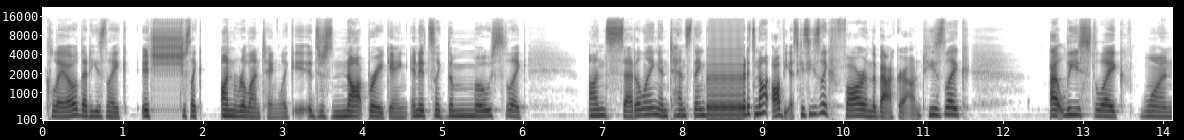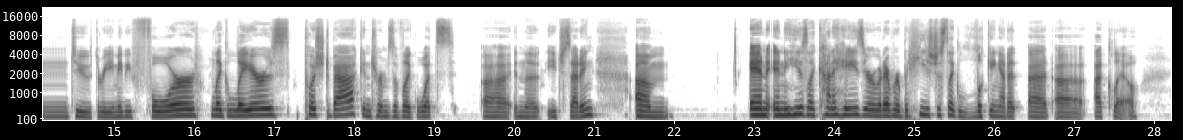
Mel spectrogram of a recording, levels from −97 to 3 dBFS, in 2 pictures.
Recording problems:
audio freezing; at 1.5 s, at 8.5 s and at 14 s

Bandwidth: 14.5 kHz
